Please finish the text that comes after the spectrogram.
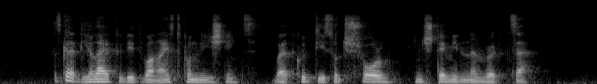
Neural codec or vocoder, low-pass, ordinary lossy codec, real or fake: codec, 16 kHz in and 24 kHz out, 0.8 kbps, FocalCodec, streaming, 65536 codes; 10.8 kHz; Opus, 24 kbps; fake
